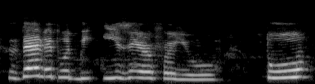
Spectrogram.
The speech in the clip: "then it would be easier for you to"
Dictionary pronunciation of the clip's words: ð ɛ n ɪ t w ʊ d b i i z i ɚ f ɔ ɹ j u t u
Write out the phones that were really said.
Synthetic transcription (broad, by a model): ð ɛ n ɪ t w ʊ d b i i z i ɚ f ɔ ɹ j u t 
